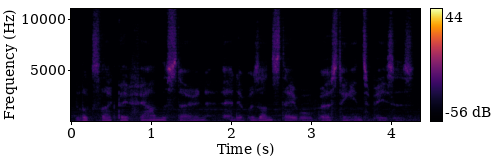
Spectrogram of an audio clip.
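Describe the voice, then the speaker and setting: Low-voiced, fussy fantasy scholar. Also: male voice, steady tone, moderate pace, bright, forceful tone, slight background noise, poor audio. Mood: fretful complaint. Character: fussy, wary male scholar and artifact restorer. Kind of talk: scripted fantasy game dialogue.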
